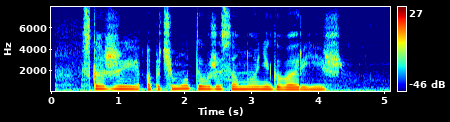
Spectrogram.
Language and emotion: Russian, sad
